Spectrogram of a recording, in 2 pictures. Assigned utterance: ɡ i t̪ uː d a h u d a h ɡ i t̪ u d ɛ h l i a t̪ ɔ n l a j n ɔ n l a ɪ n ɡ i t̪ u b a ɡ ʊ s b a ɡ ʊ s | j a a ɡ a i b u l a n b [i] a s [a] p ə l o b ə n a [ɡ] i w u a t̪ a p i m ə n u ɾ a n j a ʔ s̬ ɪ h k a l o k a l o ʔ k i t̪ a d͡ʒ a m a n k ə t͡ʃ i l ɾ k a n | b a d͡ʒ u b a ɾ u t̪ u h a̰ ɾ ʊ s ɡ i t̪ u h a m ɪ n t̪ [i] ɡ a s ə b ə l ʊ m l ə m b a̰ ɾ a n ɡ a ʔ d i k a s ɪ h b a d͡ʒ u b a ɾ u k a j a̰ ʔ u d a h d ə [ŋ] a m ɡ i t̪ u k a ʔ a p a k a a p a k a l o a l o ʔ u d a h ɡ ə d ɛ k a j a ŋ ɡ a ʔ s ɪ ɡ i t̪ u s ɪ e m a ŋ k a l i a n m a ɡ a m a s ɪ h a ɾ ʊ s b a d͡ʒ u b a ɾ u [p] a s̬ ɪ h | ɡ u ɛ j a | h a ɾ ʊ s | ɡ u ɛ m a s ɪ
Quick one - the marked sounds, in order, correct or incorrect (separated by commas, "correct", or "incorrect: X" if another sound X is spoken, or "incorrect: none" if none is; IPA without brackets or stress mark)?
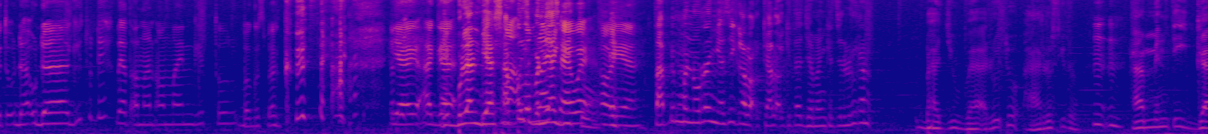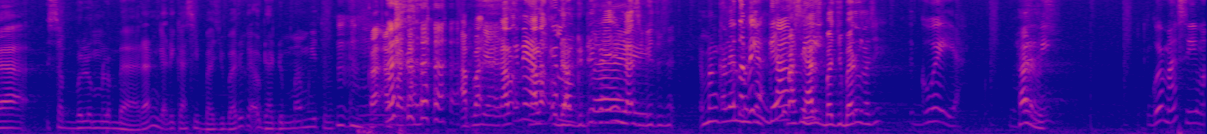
correct, correct, correct, correct, incorrect: m, incorrect: k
